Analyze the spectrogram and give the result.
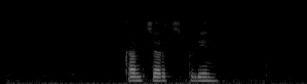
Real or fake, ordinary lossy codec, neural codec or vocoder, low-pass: real; none; none; none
